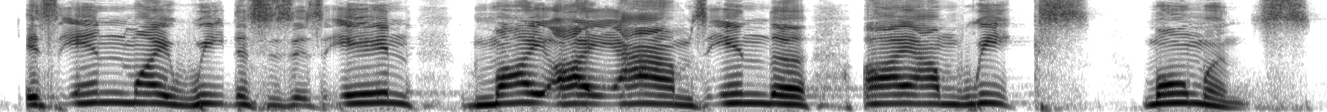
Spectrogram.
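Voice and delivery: full-force sermon delivery; fervent preaching. Acted. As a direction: preach it with rising conviction. Preaching to the church.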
